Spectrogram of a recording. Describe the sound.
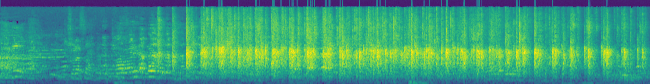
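Congregation applause during a church sermon: after a few seconds of talk, many hands break into loud, steady clapping that carries on to the end, with some chatter mixed in.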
